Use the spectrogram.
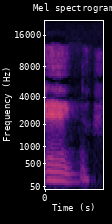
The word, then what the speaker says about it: Ng: Celeste Ng, I guess. Celeste Ng. Her like handle on social media is like, it's pronounced Ing.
